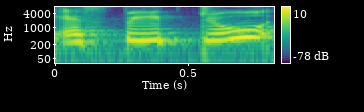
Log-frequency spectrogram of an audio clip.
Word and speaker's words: sp2: of hybridization here okay pronunciation will be sp2 sp3 not about square and cube right this is sp hybridization and second one is sp2 hybridization not it is it is not sp square right okay now let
